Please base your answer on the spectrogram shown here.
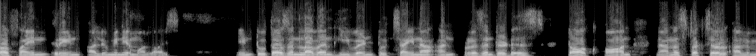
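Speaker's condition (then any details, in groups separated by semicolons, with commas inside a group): No condition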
